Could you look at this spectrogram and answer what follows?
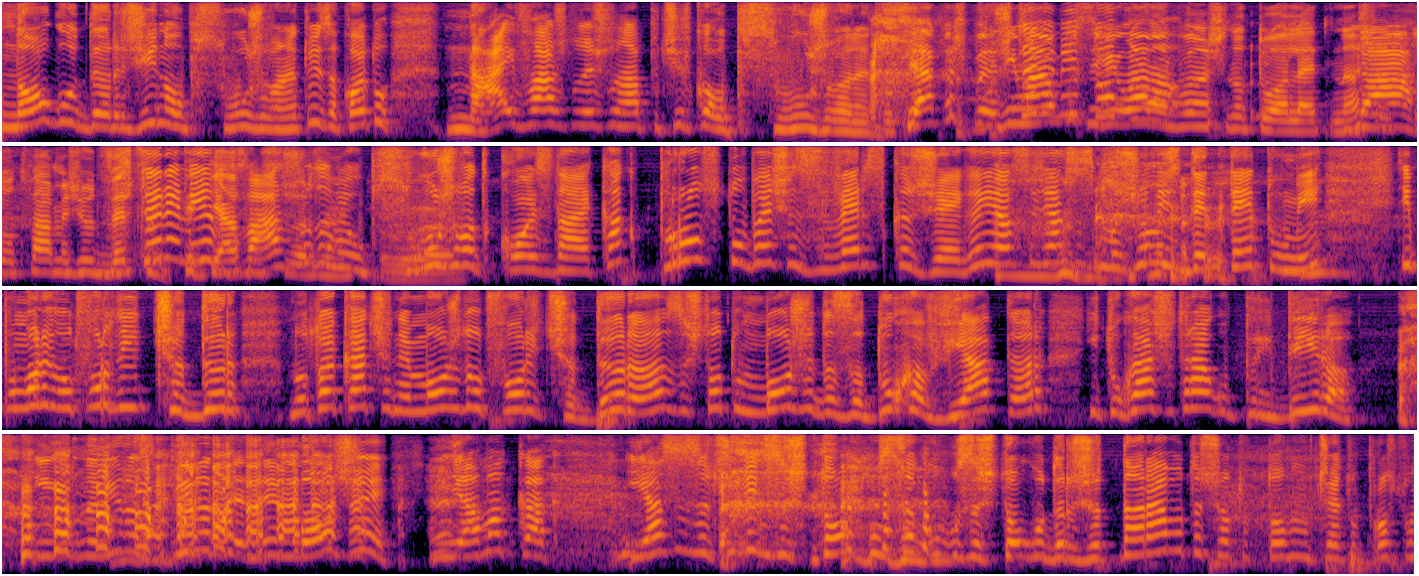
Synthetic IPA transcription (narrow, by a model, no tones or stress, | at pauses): nɔɡʊd̪ɐɾʒinɐopslˠuʒvɐnɛt̪oʊizɐkoɛt̪o | najvaʒnot̪nɛʃt̪oɛnapot͡ʃifkəopslˠuʒvɐnɛt̪osjakəʃpɾɛd̪immisvilˠanɐvɤnʃnɐt̪oɐlɛt̪nəd̪ɔt̪ɔt̪vaɾmɛʒud̪vɛɛnɛmiɛvaʒnod̪ɐmiopslˠuʒvɐt̪kɔjznaɛkakpɾɔst̪obɛʃɛzvɛɾskəʒɛɡəiasɛd̪ʲasɛsmɐʒɤmizd̪ɛt̪ɛt̪omiipomɔlʲid̪ot̪vɔɾd̪ɐit͡ʃɐd̪ɤɾ | not̪ɔjkazət͡ʃɛnɛmɔʒɛd̪ɐot̪vɔɾit͡ʃɐd̪ɤɾəzɐʃt̪ɔt̪omɔʒɛd̪ɐzɐd̪uxəvjat̪əɾit̪oɡavəʃɛ̥t̪ɾavəd̪əɡopɾibiɾə | inɐliɾɐzbiɾət̪ɛɛmɔʒɛɲʲaməkakiasːɛzɐt͡ʃud̪ixzɐʃt̪ɔsɐɡozɐʃt̪ɔɡod̪əɾʒɤt̪̚nɐɾabot̪əʃt̪ɔt̪ot̪ɔmʊt͡ʃɛt̪opɾɔst̪o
